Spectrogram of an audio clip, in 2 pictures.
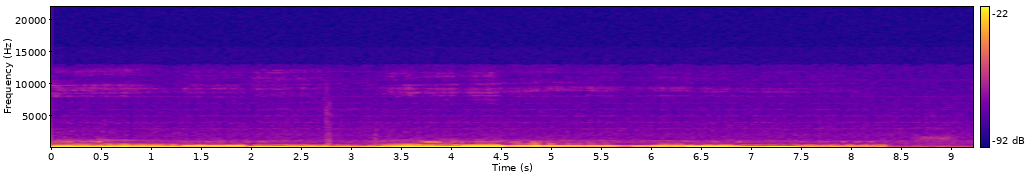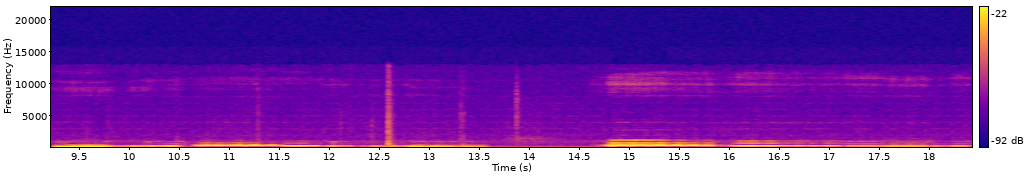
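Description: A singer quietly humming a slow, wordless melody of held notes that step up and down, in three phrases with short breaks about eight and fourteen seconds in.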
